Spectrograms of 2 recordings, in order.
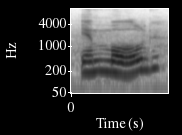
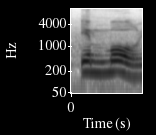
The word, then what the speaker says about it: Imbolc: bol G pronounced M amoled amoled is how they pronounce it with a slight unstressed vowel between the L and the G which means in the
